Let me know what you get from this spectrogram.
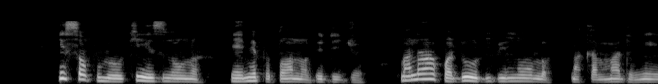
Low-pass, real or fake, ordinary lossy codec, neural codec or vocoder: none; fake; none; codec, 16 kHz, 4 kbps, FreqCodec, larger model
